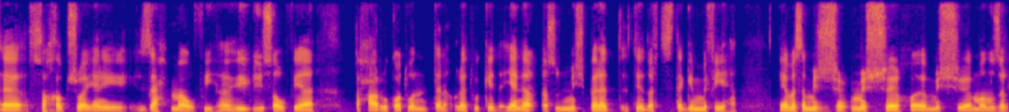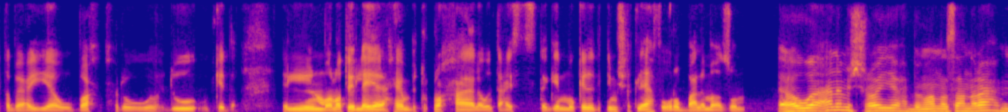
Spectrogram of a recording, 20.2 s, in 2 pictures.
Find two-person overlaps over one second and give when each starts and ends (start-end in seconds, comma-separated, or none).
none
